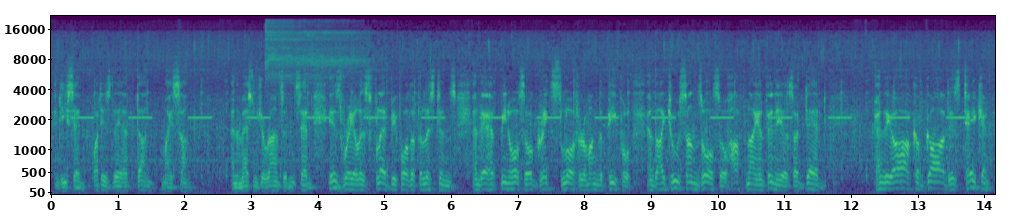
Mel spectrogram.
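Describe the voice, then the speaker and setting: A man reads from the Bible as a solemn, steady storyteller, voicing the characters' lines dramatically. The playback is overlaid with rumbling truck and rain noise, with vehicle rumble and truck-simulator sounds in the background.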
